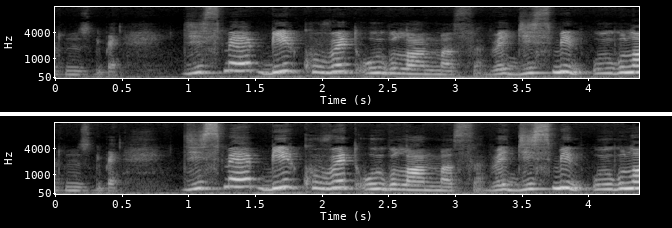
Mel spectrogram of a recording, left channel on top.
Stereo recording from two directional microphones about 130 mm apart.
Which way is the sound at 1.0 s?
35° right (ahead or behind).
